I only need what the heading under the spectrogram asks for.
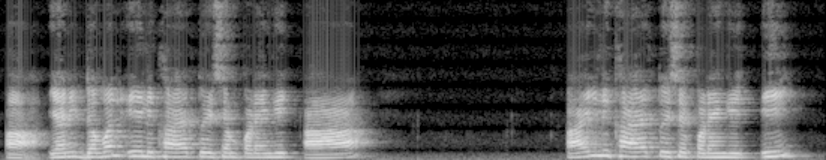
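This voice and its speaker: A man's voice: high voice, fairly bright tone. A male tutor giving a spoken lesson, patiently spelling out letters and their sounds one at a time.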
